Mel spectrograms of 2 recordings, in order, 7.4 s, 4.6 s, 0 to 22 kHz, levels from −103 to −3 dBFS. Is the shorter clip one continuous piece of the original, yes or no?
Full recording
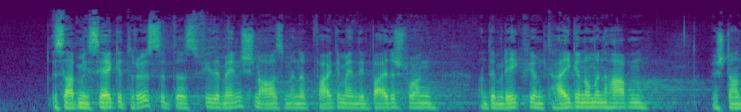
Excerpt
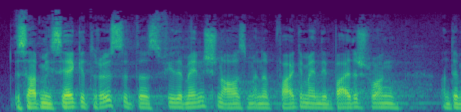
yes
